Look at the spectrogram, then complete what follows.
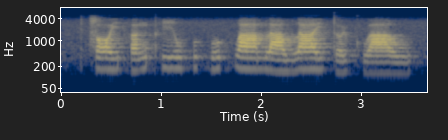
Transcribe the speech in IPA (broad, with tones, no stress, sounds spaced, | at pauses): t͡s ɔː˨ j h ɐ˨˥ ŋ t̪ʰ iː˧ w kʷ ɐ˧ k̚ uː˨˥ k̚ w aː˧ m l aː˨ w l aː˥ j t̪ ɵ˨˥ ɥ kʷʰ aː˨ w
